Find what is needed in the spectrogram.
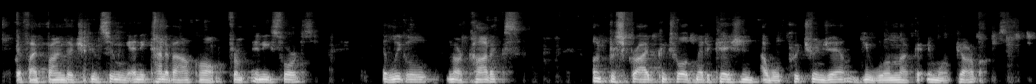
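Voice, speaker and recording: Speaking at a fairly quick pace, a man has a somewhat breathy, dark, mellow tone at medium pitch, with monotone, flat intonation. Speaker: judge. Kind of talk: court hearing. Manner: stern.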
